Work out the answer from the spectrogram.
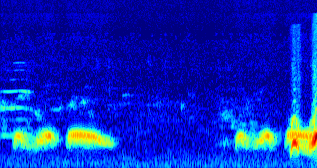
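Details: Decoy spotted dove giving thúc and gáy calls to lure wild doves: two short mellow coos, then a longer drawn coo. After a pause come more soft coos and a louder, rougher burst at the end.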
